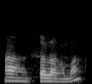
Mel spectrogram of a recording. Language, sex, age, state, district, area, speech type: Tamil, male, 18-30, Tamil Nadu, Dharmapuri, rural, conversation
